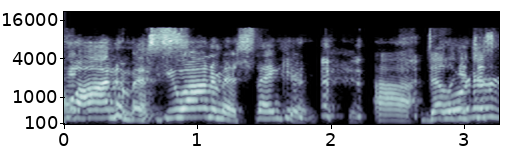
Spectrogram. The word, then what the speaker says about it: euonymus: How do you say euonymus?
